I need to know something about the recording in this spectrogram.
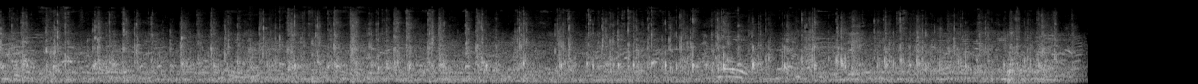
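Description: Horse hooves clop on a paved street.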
